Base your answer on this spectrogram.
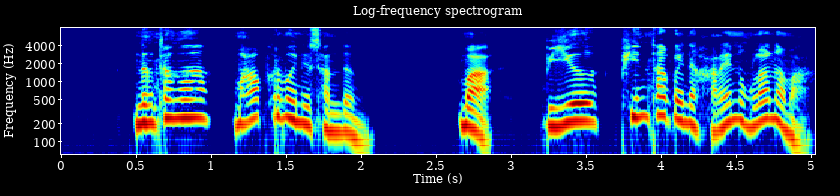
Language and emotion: Bodo, fearful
